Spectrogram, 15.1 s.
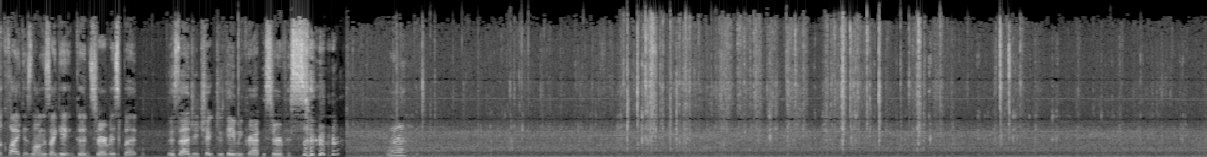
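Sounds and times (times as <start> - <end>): car engine idling: 4.2 - 15.0
close chewing: 5.2 - 15.0
foil wrapper crinkling: 7.4 - 13.4.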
